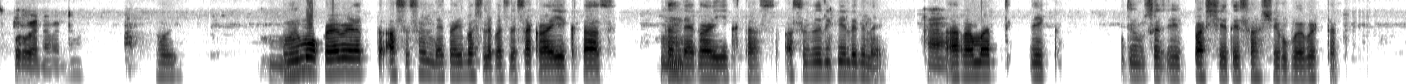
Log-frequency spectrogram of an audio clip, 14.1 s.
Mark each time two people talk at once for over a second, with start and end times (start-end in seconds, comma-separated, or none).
none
